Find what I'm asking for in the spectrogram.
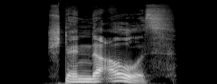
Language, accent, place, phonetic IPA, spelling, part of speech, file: German, Germany, Berlin, [ˌʃtɛndə ˈaʊ̯s], stände aus, verb, De-stände aus.ogg
- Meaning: first/third-person singular subjunctive II of ausstehen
